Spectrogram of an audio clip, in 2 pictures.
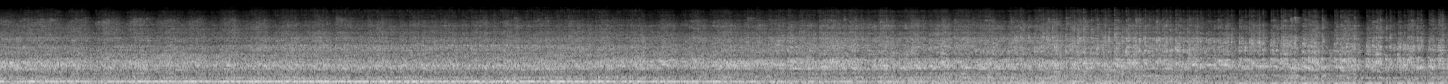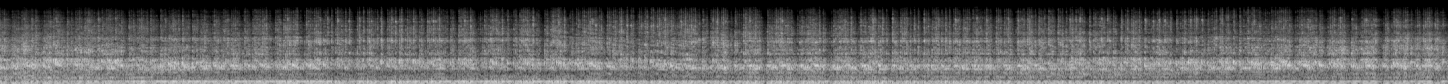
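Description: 2009 Cadillac CTS-V's supercharged 6.2-litre LSA V8 idling steadily, fitted with a big aftermarket cam and a Corsa Sport exhaust and running just after its first start since the install.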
